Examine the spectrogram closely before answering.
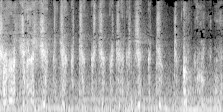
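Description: Dense, irregular crackling and popping from a burning forest fire, steady, with sharp snaps scattered over a continuous rustling roar and no voices.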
